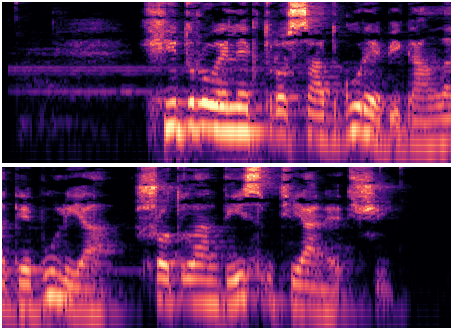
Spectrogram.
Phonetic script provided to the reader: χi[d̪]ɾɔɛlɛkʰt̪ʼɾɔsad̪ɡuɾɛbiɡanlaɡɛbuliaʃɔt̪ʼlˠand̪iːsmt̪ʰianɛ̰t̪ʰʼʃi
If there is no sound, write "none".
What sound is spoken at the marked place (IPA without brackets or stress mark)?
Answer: d̪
